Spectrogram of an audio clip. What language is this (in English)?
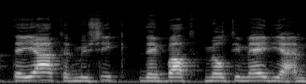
Dutch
